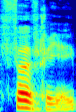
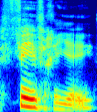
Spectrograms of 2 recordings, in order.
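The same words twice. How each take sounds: First: Février with a neutral "fuh" first syllable instead of "fay"; missing accent. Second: Février with a clear "fay" first syllable; accented é. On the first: French teacher showing the mistake in février, missing accent. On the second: French teacher correcting the accent in février, clear accented é. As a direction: say février slowly as "fay-vree-ay". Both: Shown as a demonstration. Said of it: "important not to forget the accents".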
